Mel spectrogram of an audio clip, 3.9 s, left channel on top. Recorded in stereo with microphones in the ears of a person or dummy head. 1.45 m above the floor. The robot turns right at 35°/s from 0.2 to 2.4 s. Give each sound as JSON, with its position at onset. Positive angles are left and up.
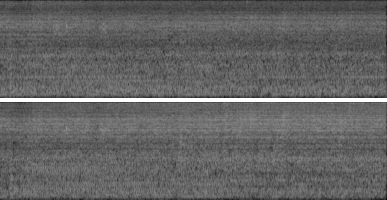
{"t": 0.0, "sound": "running water", "azimuth_deg": -175, "distance_m": 2.0}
